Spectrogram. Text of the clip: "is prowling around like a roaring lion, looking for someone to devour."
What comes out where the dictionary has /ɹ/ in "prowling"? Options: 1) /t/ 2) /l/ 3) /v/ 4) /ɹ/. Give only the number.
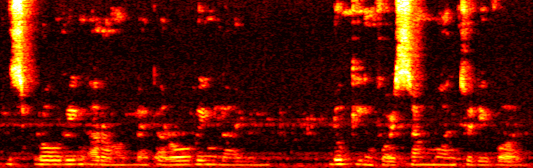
2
